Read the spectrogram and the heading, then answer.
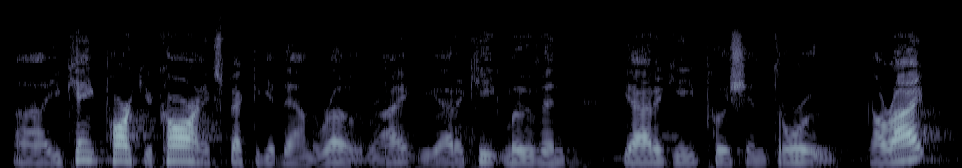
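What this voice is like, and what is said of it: Deep Southern US accent. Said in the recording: “If you can't understand my accent, that's what it sounds like when you grow up in the deep South ... everybody from there talks like I do”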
